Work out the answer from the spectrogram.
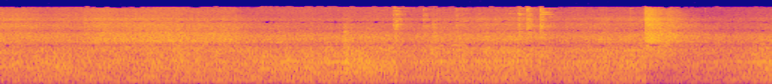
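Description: Passenger train coaches moving slowly through a station: a steady rumble of wheels on rails, with a few short sharp metallic sounds about three, four and five seconds in.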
